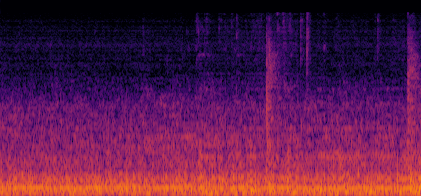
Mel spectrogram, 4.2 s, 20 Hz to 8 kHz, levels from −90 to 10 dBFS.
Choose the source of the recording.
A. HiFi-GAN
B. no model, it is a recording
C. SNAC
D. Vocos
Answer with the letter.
A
